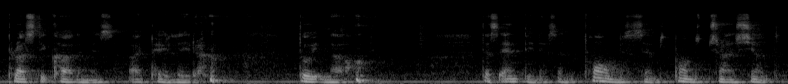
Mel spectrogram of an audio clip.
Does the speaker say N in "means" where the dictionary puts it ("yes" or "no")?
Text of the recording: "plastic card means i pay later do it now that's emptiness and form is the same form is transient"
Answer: no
